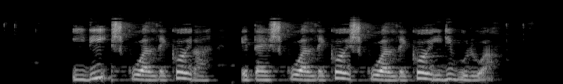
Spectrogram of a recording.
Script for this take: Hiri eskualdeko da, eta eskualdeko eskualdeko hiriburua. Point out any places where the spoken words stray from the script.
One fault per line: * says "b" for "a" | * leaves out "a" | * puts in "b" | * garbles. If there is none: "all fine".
all fine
